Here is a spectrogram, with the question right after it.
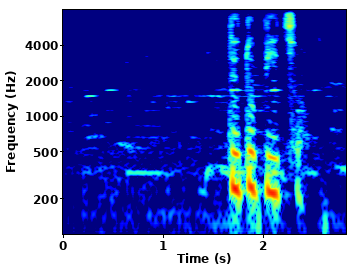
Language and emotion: Russian, angry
